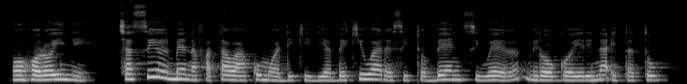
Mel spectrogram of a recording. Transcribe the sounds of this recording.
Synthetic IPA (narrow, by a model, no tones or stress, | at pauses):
mɔhɔɾɔine | t͡ʃasɪlmɛnafatawakomwadikiðiabɛkʰiwaɾɛsitɔbɛnsiwɛlmɪɾɔɡɔeɾinaʔitato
